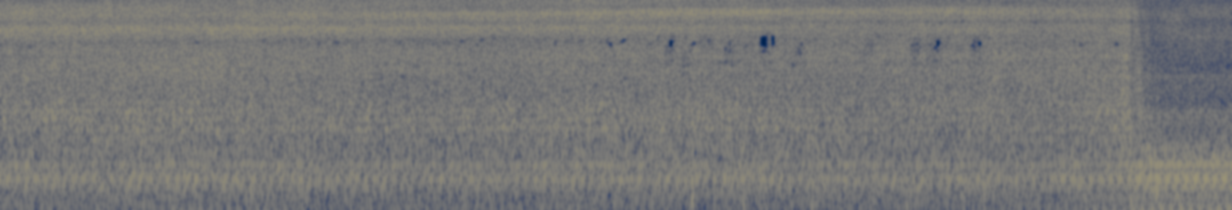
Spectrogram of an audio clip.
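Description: An angle grinder cuts through steel with a loud, steady whine.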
